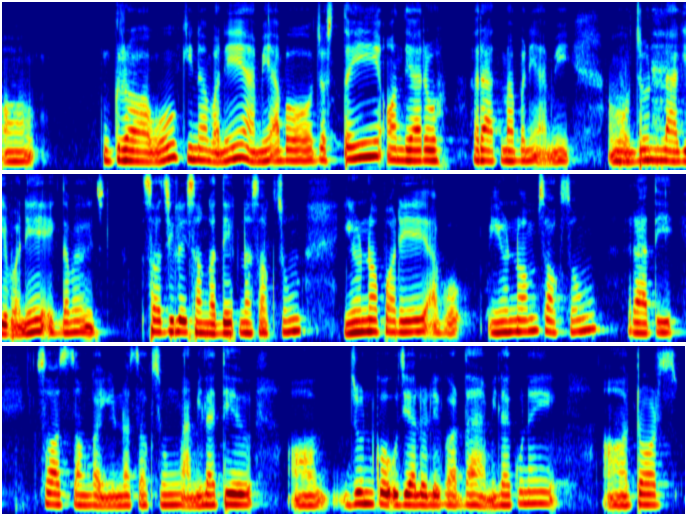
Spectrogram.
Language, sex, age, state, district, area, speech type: Nepali, female, 30-45, West Bengal, Kalimpong, rural, spontaneous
